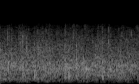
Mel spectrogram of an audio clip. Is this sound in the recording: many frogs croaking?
no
